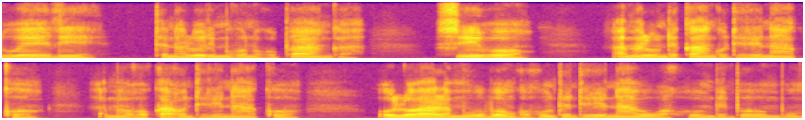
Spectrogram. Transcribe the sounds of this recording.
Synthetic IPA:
lueli | tenalwelimukonoxupaːŋɡa | ʃiβo | a̰maluːndekaːŋɡondiɾinakʰo̞ | a̰maxokaxondiɾinako̞ | olualamuβuβo̞ːŋɡoxuːntwendiɾinawoβwaxuombembombu

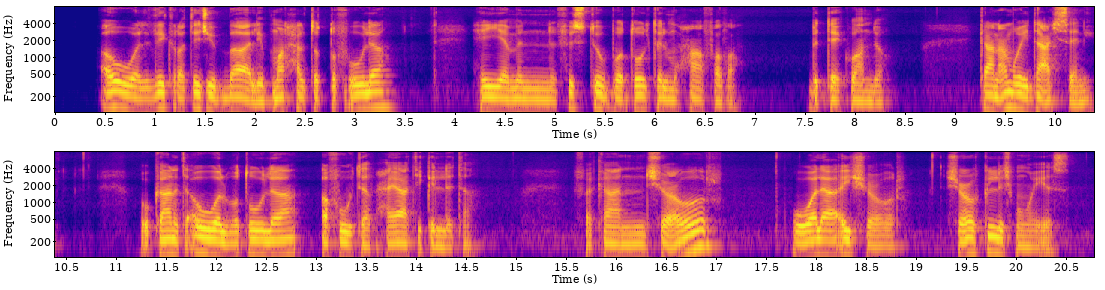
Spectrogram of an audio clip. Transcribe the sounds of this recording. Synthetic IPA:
ʔawːalðɪkɾat̪ɪd͡ʒibːaːlibmɑɾˤħalat̪ˤːʊfuːla | hɪjːamɪnfɪst̪ubːʊt̪ˤuːlt̪almʊħɑːfɑðˤɑ̰ | bɪt̪ːeːkwaːnd̪o | kaːnʕʊmɣid̪aʕaʃsani | wkaːnat̪ʔawːalbʊt̪ˤuːlɑʔafuːt̪abħajaːt̪ikʊlːt̪ʰa | fa̰kʰaːnʃʊʕuːɾ | walːaʔa̰jːʃʊʕuːɾ | ʃʊʕuːɾkəlːəʃmʊmajːɪ̰z̥

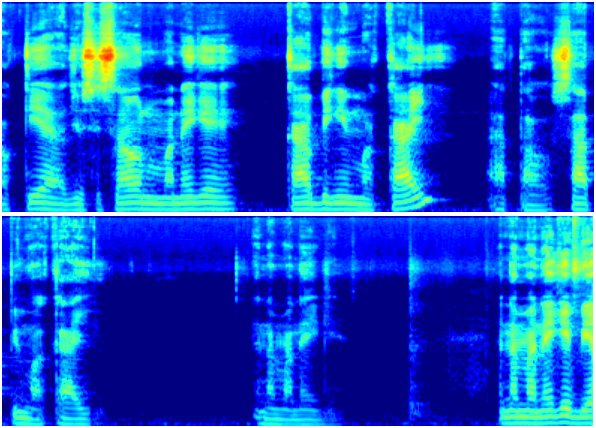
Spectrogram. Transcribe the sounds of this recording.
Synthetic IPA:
okiad͡ʒosisaunmaneɡe | kabiŋimakai | at̪ausapimakai | enamaneɡe | enamaneɡebi

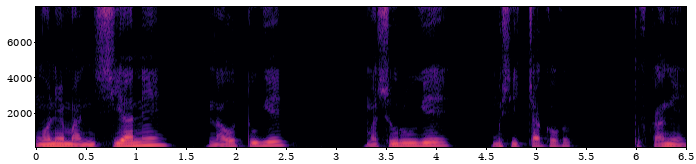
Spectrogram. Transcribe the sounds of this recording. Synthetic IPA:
ŋonemansiane | naut̪uɡe | masuɾuɡe | must̪it͡ʃakɔk | t̪ɔfkaŋe

